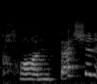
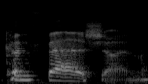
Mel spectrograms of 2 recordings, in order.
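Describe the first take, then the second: First: The first syllable has a full, unreduced vowel. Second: The first syllable has a weak, reduced vowel. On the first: The speaker calls it wrong. "So it's not confession" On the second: The speaker calls it right. "this sound is reduced"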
